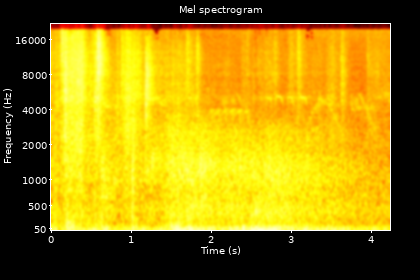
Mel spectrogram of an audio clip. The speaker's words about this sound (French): Un claquement, un grincement, puis un effondrement d'une énorme branche dans la forêt survient.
